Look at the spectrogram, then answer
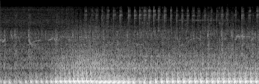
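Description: A kerosene-fuelled motorbike engine runs close by, a steady loud chugging putter with a rhythmic pulse and no voices.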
